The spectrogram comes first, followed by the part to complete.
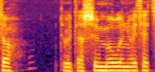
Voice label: "syml" Welsh

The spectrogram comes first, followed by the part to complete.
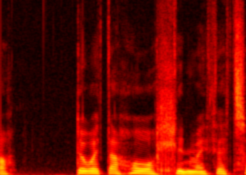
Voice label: "holl", Welsh

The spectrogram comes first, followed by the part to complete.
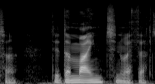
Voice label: "maint" Welsh

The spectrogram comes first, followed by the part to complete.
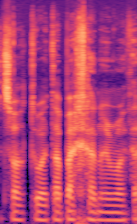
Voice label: "bechan", Welsh

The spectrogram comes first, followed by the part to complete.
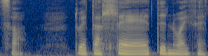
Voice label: "lled", Welsh

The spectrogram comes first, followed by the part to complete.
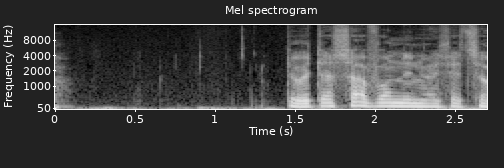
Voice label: "safon", Welsh

